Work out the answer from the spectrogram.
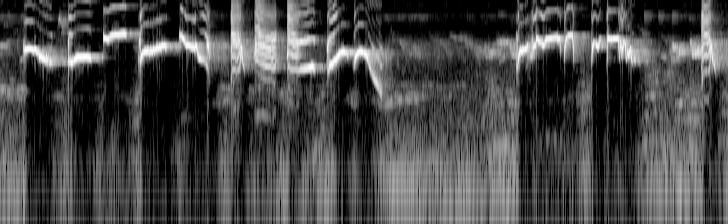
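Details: Oriental magpie-robin in lively, aggressive fighting-style song used to provoke other magpie-robins: loud whistled phrases around a steady pitch, rapid slurred notes and sharp upward sweeps, in bursts with a short pause midway.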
